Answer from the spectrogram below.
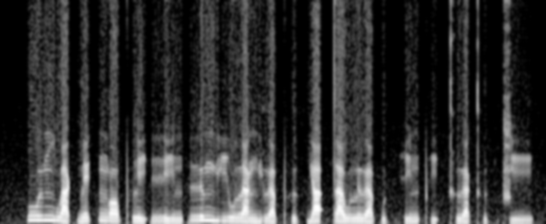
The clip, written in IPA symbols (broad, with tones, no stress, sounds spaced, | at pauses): w ɯ˥˩ ŋ w a˨˩ k̚ l e˦˥ k̚ ŋ ɔː˧ pʰ l i˨˩ ʔ r iː˩˦ n p r ɯ˥˩ ŋ j iː˧ w l a˧ ŋ j ɯ˨˩ a̯ pʰ ɯ˨˩ k̚ j a˥˩ ʔ t a˧ w l ɯ˨˩ a̯ p ɯ˨˩ k̚ h i˦˥ n pʰ i˨˩ ʔ kʰ ɯ˧ a̯ kʰ ɯ˨˩ k̚ t͡ɕ iː˨˩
